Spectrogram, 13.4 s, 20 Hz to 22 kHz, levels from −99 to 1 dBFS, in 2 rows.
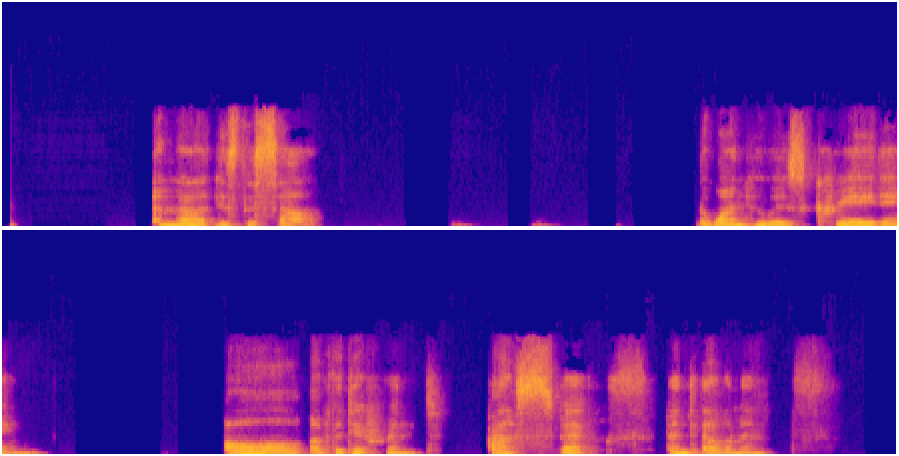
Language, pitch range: English, 125-145 Hz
